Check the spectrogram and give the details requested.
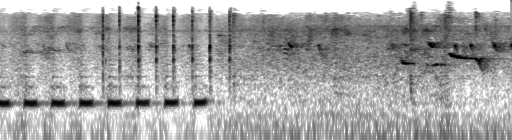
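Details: Aviary-kept coucal calling to its flock with eight deep, evenly spaced hoots at a quick pace, ending after two seconds; background hum and faint whistles of other birds follow.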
